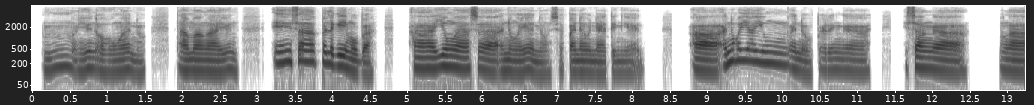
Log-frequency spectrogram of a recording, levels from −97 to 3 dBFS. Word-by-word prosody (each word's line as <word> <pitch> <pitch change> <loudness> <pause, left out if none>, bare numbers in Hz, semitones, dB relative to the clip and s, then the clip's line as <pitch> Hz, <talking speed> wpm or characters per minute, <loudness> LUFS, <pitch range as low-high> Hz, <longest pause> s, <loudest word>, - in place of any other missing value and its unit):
Hmm, 155 +4 -5
ayun 140 +4 -3
oo 120 -1 -4
nga 135 +2 0
'no, 120 -4 -6 0.5
tama 130 0 +1
nga 125 -1 +2
'yon. 130 +2 -3 0.5
Eh, 215 +2 +2
sa 230 +1 +3
palagay 195 -6 +3
mo 135 -5 +2
ba, 110 -2 -2 0.5
ah, 150 -1 +3
'yong, 165 +2 +3
ah, 145 -1 +3
sa 135 -4 +2
ano 125 -1 -1
ngayon 125 +2 0
'no, 110 - -7
sa - - -5
panahon 120 -1 -1
natin 115 0 -4
ngayon, 115 +1 -7 0.6
ah, 130 -3 +5
ano 230 +6 +3
kaya 250 -1 +1
'yong 210 -5 -1
ano 120 -6 -3
parang, 135 0 -6
ah, 125 -1 -4 0.5
isang 150 -2 +2
ah, 125 - +2 0.5
mga 135 -2 0
135 Hz, 155 wpm, -24 LUFS, 125-165 Hz, 0.6 s, ah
